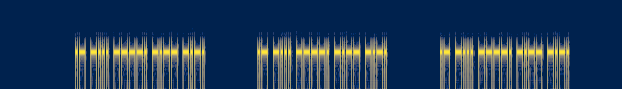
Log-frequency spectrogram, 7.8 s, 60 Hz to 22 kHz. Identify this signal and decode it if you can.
Morse code, heard as a keyed tone, about 48 wpm, 700 Hz. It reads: AB9YC AB9YC AB9YC
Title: Call Signs Repeated 2x - 50wpm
